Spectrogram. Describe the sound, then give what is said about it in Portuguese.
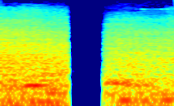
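Loud, steady rumble of a truck passing on the street, heavy in the low end, broken by a brief dead-silent gap midway before the engine noise resumes. “galera, desculpa pela zoada, é porque realmente tá propaganda aqui na rua, caminhão passando.”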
